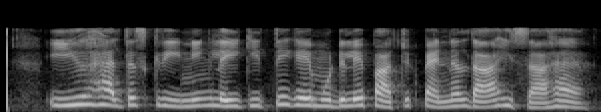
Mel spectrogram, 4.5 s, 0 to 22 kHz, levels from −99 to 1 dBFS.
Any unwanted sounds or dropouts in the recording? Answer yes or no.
no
